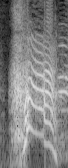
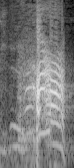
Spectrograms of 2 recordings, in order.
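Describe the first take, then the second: First: High scornful ha, then indignant; scoffing, louder. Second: Very high, sharp mocking laugh-word; scornful ha. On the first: Acted. Stan scoffs louder at the question about cows. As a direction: scoff louder, he's insulted. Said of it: "a bit louder than that". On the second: Stan scoffs at the fairy queen, a high sharp ha. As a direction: scoff at the idea. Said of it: "Stan Bolivan said".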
